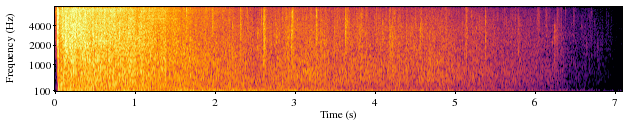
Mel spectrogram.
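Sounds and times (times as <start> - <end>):
plane explosion: 0.0 - 5.5.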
